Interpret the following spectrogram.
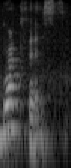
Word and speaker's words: breakfast: Also, the sound is the same in the second part of it in breakfast. Breakfast. Eh. Okay. It doesn't sound like A. It's more of an eh when you're opening your mouth wide.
